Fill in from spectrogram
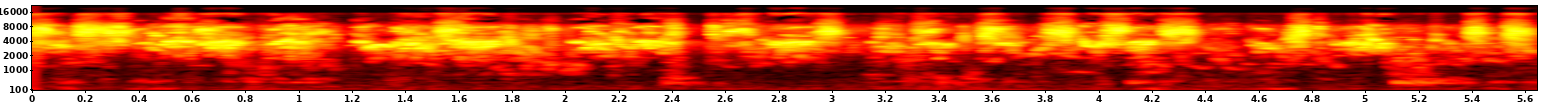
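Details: Young chicks giving rapid, shrill peeps in pulsing bursts, many birds calling at once in a busy, high-pitched chorus.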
